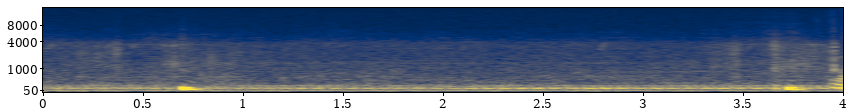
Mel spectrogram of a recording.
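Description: Steady low motor hum, with two soft low thumps, one just under a second in and one near the end.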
